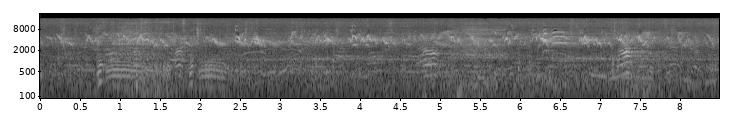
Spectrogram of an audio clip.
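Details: Paradise shelduck pair in breeding plumage, the female white-headed and white-necked, aggressively driving off other waterbirds to defend the breeding territory; nasal honking calls with arched notes come in irregular bursts over steady background chatter of other birds.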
